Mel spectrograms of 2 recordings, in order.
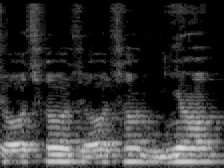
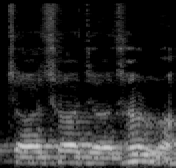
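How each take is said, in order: First: The last letter is said as a full 'niya'. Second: The last letter is a short, light nasal sound. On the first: The speaker calls it wrong. "এরকম বলবেন না" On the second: The speaker calls it right. "এইরকম উচ্চারণ করে অভ্যাস করবেন, ওটাই ভালো হবে"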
